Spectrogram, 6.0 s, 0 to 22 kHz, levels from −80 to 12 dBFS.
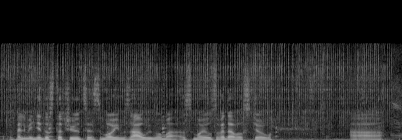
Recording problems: traffic noise; noticeable; throughout; 10 dB below the speech

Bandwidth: 15 kHz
